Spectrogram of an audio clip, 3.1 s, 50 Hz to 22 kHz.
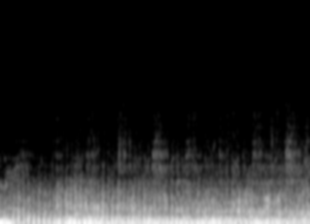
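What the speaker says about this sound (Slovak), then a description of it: "otáča vrtuľník doľava s následným postupným sklesaním o 360 stupňov pred stred dráhy" A Slovak Air Force UH-60M Black Hawk helicopter flying a dynamic display manoeuvre at an air show, its rotor beating in a steady rapid chop with a loud engine roar, close and continuous throughout.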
